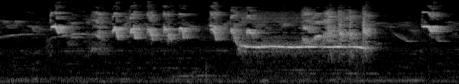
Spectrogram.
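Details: Caged female sunbird, described as a keen singer ready for song contests, gives rapid high twittering chirps in bursts, then a long steady thin whistle held about a second amid dense chatter, ending with a sharp final chirp.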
